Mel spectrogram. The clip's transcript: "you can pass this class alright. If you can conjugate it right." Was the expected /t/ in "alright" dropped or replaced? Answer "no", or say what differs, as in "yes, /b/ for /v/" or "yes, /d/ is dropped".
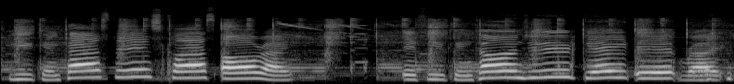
no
